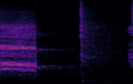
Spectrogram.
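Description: A brief steady tone cuts off about half a second in. About a second later a single sharp thud with an echoing tail is heard, a volleyball bounced once on the gym floor before a serve.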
